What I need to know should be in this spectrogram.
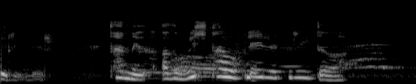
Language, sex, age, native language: Icelandic, female, 18-19, Icelandic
